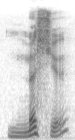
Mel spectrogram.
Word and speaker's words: monsieur: Dans monsieur, on entend bien le son E, mais on écrit ON.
